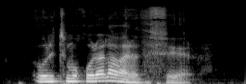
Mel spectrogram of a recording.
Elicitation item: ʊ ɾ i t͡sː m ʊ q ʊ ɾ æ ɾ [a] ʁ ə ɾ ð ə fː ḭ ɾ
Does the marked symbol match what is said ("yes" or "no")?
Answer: yes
